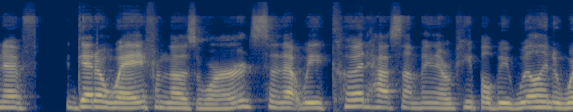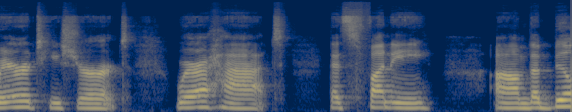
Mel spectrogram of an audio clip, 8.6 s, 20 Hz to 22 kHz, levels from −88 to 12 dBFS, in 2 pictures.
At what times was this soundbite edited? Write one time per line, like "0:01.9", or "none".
none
